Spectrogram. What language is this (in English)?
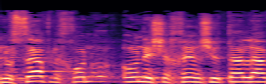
Hebrew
